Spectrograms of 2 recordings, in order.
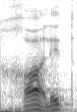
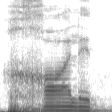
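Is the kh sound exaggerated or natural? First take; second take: natural; exaggerated. First: The kh sound is light and natural. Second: The kh sound is strongly exaggerated. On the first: This is how people say it in real life. "when it comes to real life, we don't do we don't say that. We say Khalid" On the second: It helps learners pronounce the letter. "I make sure that I stress on the letter"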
